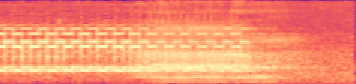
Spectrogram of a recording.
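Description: A telephone rings with a single electronic trilling burst lasting about two seconds, loud and close, then fades out, with no talking.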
